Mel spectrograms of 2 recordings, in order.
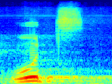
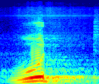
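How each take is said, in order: First: The final t ends with a hissing s sound. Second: The final t ends with only a breath. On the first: The speaker calls it wrong. "bukannya woods" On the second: The speaker calls it right. "Huruf ta dia angin saja"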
